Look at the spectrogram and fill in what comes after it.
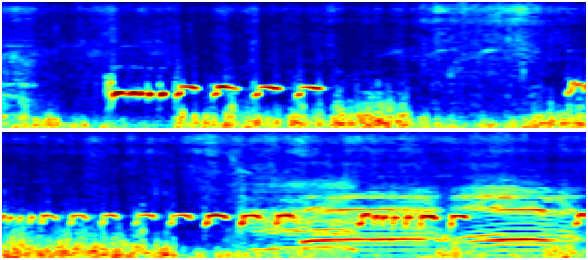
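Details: A large herd of tame cattle, tens of thousands walking together, lows repeatedly: long harmonic moos that waver and overlap as different animals call, over a steady low rumble of movement.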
